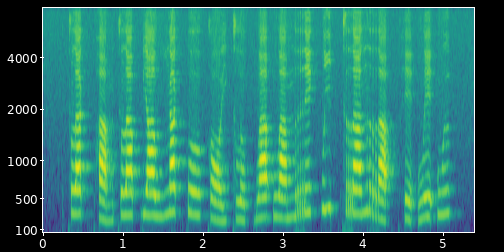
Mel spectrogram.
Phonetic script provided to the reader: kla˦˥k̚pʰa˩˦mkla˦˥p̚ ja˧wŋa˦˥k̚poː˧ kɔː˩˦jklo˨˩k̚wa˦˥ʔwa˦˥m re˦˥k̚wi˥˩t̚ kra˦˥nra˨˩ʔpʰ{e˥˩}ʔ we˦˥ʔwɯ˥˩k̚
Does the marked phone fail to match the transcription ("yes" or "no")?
yes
